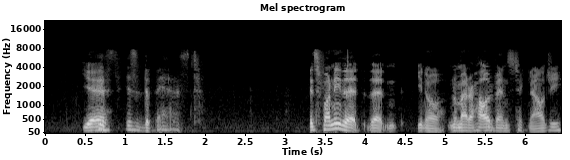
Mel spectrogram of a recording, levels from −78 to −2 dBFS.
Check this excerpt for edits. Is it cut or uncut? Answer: uncut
